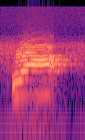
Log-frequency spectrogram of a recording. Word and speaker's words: 蛙: 之 is spelled Z-H-I, and is equivalent to the English preposition of. And Wa, W-A, is the Chinese for frog. 井底之蛙, the frog at the bottom of the well. It is written in the ancient book, Zhuangzi, that there was once a frog who had been living in a well from the day he was born.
